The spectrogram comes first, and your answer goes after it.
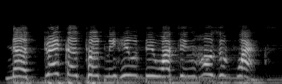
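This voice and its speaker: A man's voice: very high-pitched, fairly quick, pushed and bright, soft background music, pitched above the performer's own voice, heavily acted. A man voicing a flighty female professor from a storybook in an exaggerated, airy manner. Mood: fussy, reassuring. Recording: dull lo-fi sound.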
